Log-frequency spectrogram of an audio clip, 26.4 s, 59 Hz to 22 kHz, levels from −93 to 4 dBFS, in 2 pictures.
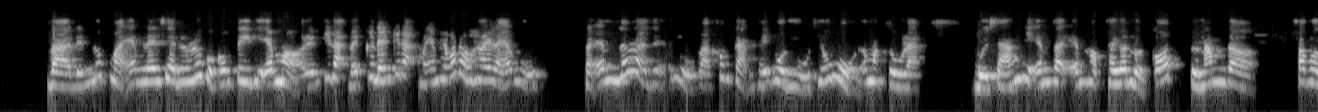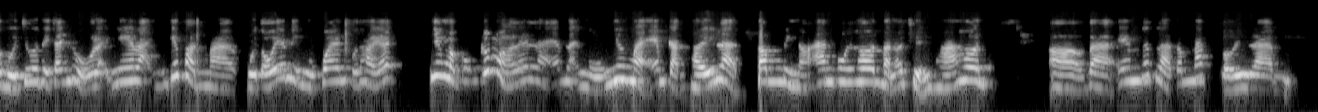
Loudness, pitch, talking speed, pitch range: -22 LUFS, 295 Hz, 280 wpm, 255-365 Hz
